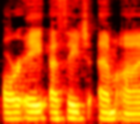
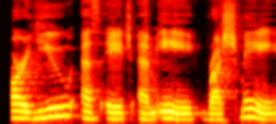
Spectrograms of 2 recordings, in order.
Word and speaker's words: Rashmi: So my name is R A S H M I and most people if they look at the name will say Rashmi because it's an A. But phonetically it's said as R U S H m Rashmi.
